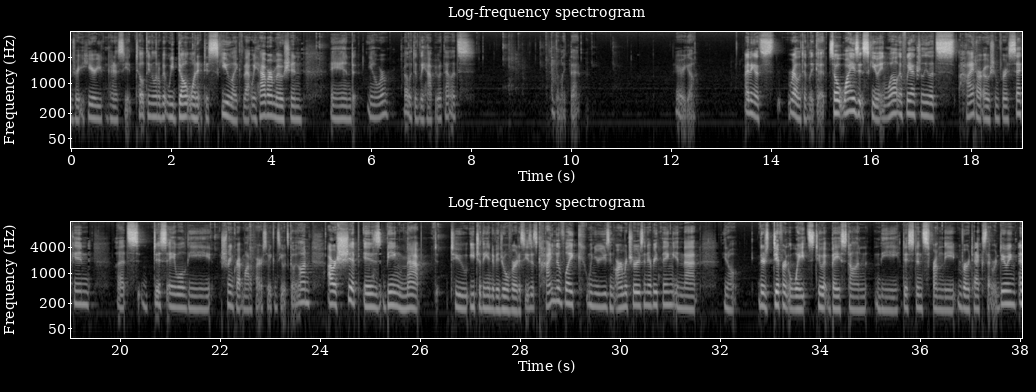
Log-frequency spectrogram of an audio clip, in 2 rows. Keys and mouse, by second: 3.8 middle click, 6.7-8.6 shift+drag, 8.9-9.4 middle drag, 9.5 space, 10.4 middle click, 13.7-14.6 middle drag, 14.8 space, 17.8 click, 18.0 h, 21.8 click, 22.2 shift+middle drag, 22.7-23.1 middle drag, 23.5 middle click, 24.9 Tab, 25.6 1, 30.6 g.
